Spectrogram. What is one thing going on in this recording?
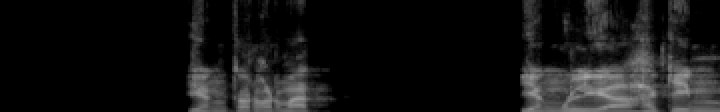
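A young man speaks calmly into a microphone, heard through loudspeakers in a large room.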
